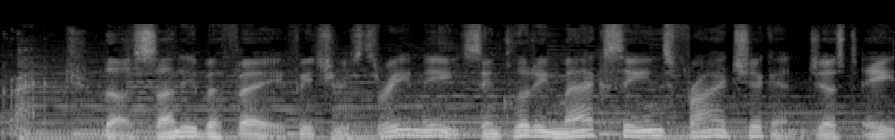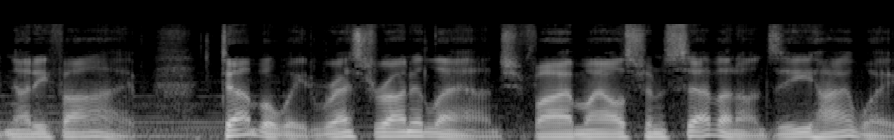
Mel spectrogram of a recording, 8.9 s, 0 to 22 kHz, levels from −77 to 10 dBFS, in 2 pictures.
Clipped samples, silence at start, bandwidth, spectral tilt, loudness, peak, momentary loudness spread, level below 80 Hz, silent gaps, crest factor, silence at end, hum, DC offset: under 0.1%; 0 s; 10.5 kHz; -6.5 dB/octave; -17 LUFS; 0 dBFS; 7 LU; -34 dBFS; none; 16 dB; 0 s; none; under 0.1%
